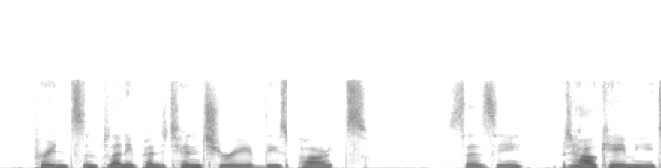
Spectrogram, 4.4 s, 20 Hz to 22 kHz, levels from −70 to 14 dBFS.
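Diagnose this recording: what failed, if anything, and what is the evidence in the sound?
Nothing failed: no stage of the recording leaves any fault to be heard in the sound.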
